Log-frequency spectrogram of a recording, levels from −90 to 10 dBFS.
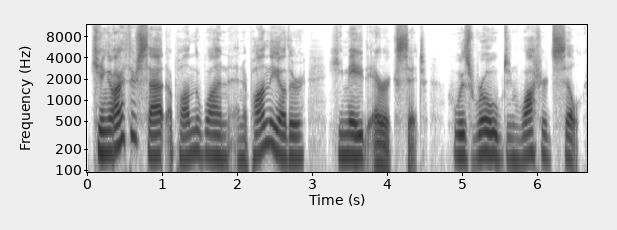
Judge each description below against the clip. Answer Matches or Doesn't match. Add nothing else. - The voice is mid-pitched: Matches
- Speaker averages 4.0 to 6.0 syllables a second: Matches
